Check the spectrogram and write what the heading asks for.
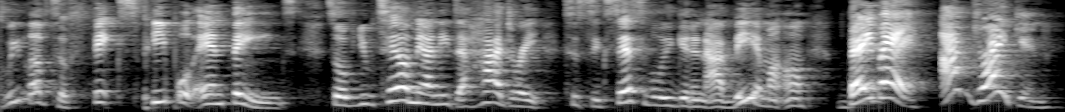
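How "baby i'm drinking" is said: put-on high, loud baby then drinking; high emphatic insistence. Shown as a demonstration. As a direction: sell the word drinking. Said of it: "Not drinking".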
